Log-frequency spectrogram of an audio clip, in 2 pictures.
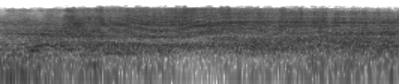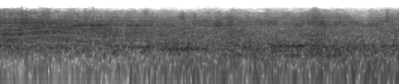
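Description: Radio-control model jets flying past, their engines whining steadily over a rushing roar, the pitch sweeping down and back up as they pass.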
